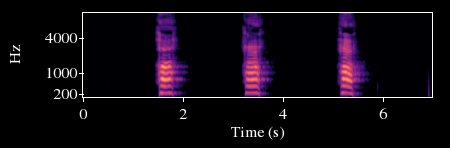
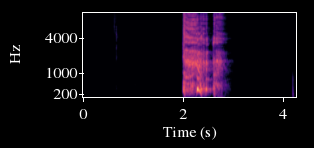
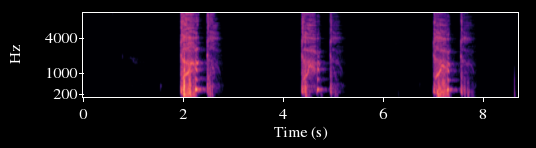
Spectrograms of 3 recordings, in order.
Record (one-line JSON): {"exhalation_length": "7.0 s", "exhalation_amplitude": 12817, "exhalation_signal_mean_std_ratio": 0.26, "cough_length": "4.3 s", "cough_amplitude": 15119, "cough_signal_mean_std_ratio": 0.29, "three_cough_length": "8.7 s", "three_cough_amplitude": 30645, "three_cough_signal_mean_std_ratio": 0.27, "survey_phase": "beta (2021-08-13 to 2022-03-07)", "age": "45-64", "gender": "Female", "wearing_mask": "No", "symptom_cough_any": true, "symptom_new_continuous_cough": true, "symptom_sore_throat": true, "symptom_fatigue": true, "symptom_other": true, "symptom_onset": "4 days", "smoker_status": "Never smoked", "respiratory_condition_asthma": false, "respiratory_condition_other": false, "recruitment_source": "Test and Trace", "submission_delay": "2 days", "covid_test_result": "Positive", "covid_test_method": "RT-qPCR", "covid_ct_value": 23.1, "covid_ct_gene": "ORF1ab gene", "covid_ct_mean": 23.6, "covid_viral_load": "18000 copies/ml", "covid_viral_load_category": "Low viral load (10K-1M copies/ml)"}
